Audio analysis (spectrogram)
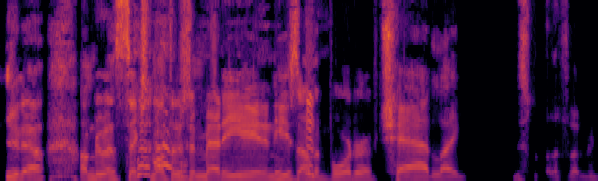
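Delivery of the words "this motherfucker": very soft, low seething imitation; muttered mock grudge. Imitating the resentful dude in Sudan.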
